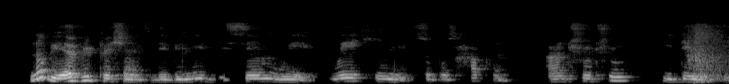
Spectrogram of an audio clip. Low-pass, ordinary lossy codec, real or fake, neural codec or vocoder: none; none; real; none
